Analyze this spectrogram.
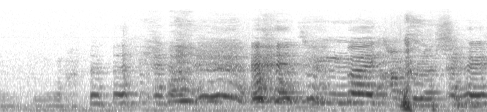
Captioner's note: laughs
